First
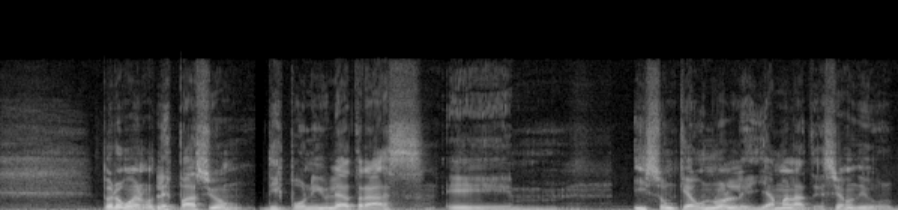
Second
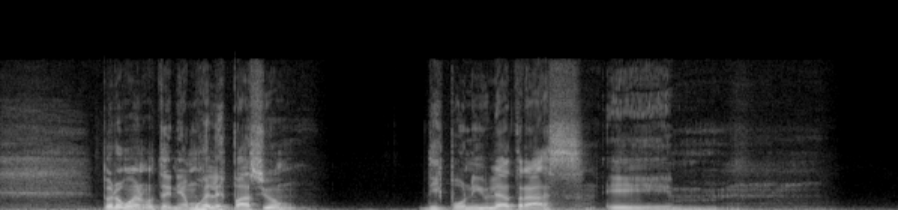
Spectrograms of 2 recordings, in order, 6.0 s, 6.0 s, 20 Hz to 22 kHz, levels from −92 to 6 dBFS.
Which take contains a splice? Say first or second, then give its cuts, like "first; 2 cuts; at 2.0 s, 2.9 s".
first; 4 cuts; at 1.0 s, 1.7 s, 4.1 s, 4.5 s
